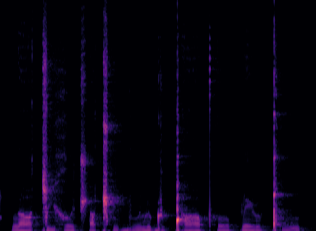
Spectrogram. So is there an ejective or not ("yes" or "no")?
yes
